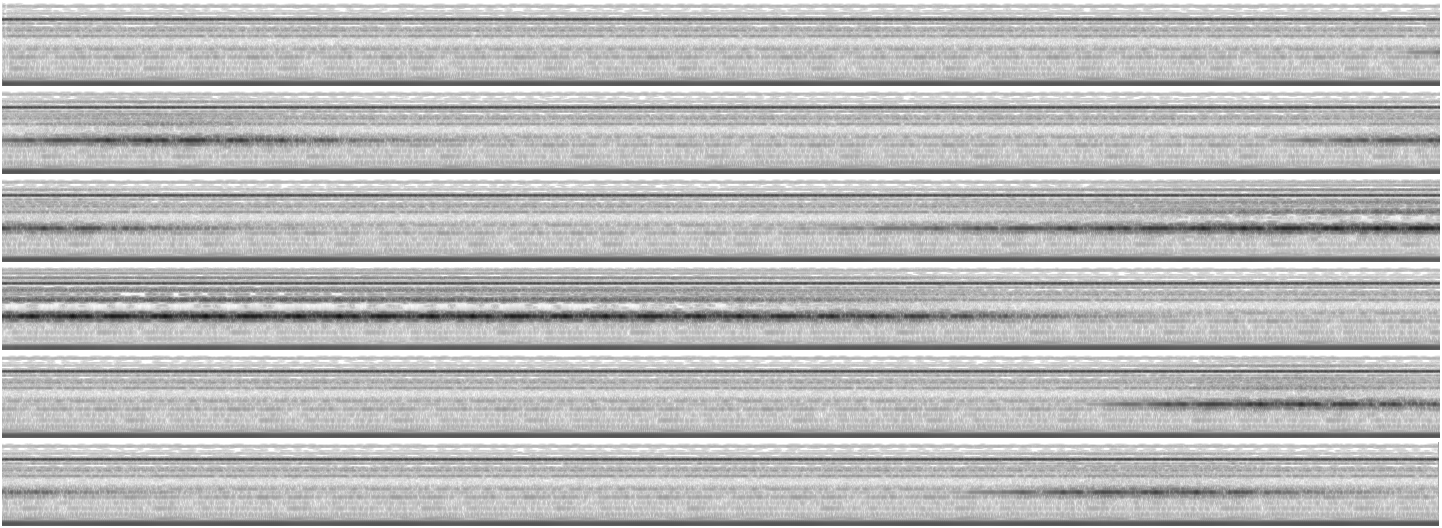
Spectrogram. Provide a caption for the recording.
scaryscape hypertensive
a collection of sinister, granular synthesized sounds, designed to be used in a cinematic way.
abstract, alien, ambience, ambient, atmosphere, bad, bakground, cinematic, creepy, criminal, dark, drama, drone, effect, electro, experiment, fear, film, filter, granular, horror, illbient, lab, monster, movie, mutant, noise, pad, scary, sci-fi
